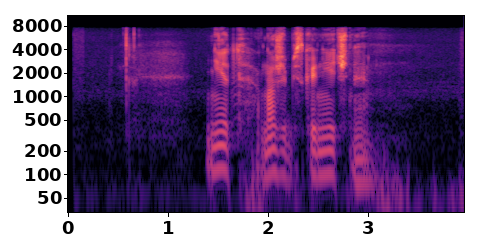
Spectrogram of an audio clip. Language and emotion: Russian, neutral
